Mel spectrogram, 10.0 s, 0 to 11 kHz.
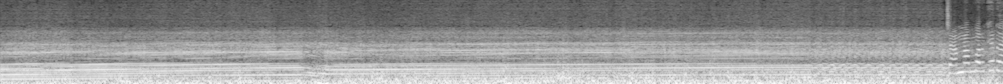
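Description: A CFMOTO 250SR motorcycle engine pulls hard and close, its rising harmonic whine climbing steadily through the gears with a brief dip around a shift, loud and continuous over wind roar.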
